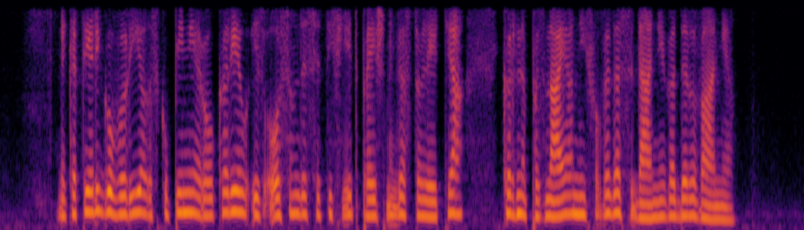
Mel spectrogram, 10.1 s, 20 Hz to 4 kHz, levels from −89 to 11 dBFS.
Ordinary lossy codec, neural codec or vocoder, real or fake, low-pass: none; codec, 16 kHz, 1.1 kbps, Voila-Tokenizer; fake; 3.6 kHz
